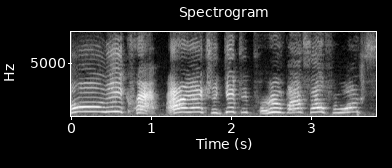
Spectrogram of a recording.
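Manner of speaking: put-on very high, loud, squeaky old turtle voice. Playing an old wizened turtle who walks out of the back; high squeaky turtle voice. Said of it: "it's still high and squeaky".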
